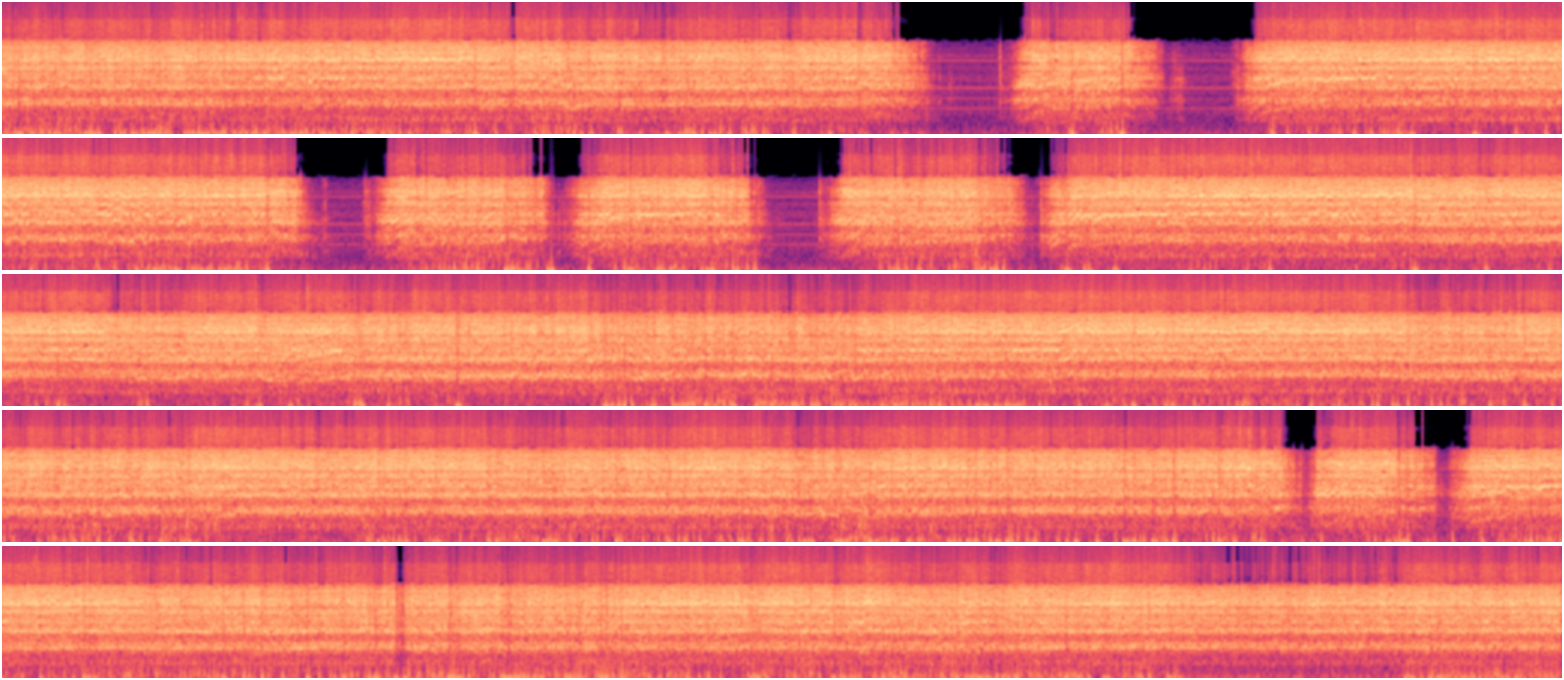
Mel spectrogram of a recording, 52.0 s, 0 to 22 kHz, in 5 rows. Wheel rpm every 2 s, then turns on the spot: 230, 210, 170, 60, 160, 210, 100, 100, 120, 210, 220, 200, 220, 220, 230, 220, 230, 230, 230, 210, 140, 220, 230, 230, 230, 230.
none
